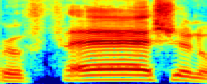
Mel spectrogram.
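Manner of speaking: high, slow drawn-out mock praise; hammed-up high slow compliment; mock posh echo. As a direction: stretch it out way up high, teasing. Echoing partner teasingly.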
